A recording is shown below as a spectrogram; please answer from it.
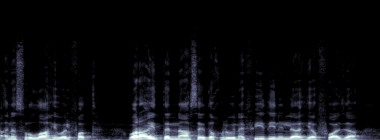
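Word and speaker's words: في دين الله: ആ ദീനു എന്നുള്ളതിൻ്റെ മുമ്പിൽ ഫീ വരുമ്പോൾ ഫീ ദീനി എന്നാവും. അപ്പോൾ ഫീ ദീനില്ലാഹി, അവിടെ ഉച്ചാരണം അള്ളാഹു എന്നുള്ളതിന് പകരം ഇല്ലാഹി എന്നുള്ള രൂപത്തിലേക്ക് മാറും, ഫീ ദീനില്ലാഹി.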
